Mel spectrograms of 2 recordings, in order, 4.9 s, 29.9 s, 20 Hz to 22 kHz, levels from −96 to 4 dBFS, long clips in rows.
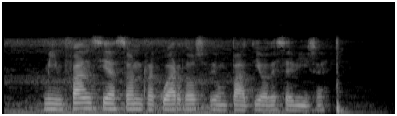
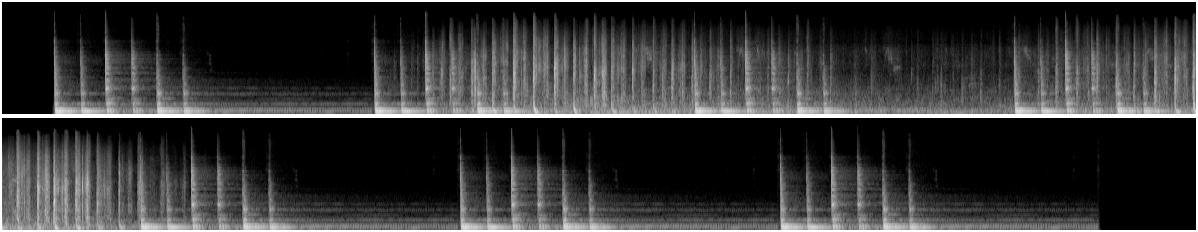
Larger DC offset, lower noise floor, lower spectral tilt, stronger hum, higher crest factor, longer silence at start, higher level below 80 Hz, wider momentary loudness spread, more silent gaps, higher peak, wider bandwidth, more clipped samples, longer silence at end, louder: neither; first, -77 dBFS vs -54 dBFS; second, -4.5 dB/octave vs -6 dB/octave; neither; second, 20 dB vs 26 dB; second, 0.05 s vs 0.65 s; second, -64 dBFS vs -44 dBFS; about the same, 14 LU vs 13 LU; neither; second, -22 dBFS vs 0 dBFS; second, 7.4 kHz vs 9.4 kHz; neither; second, 0.6 s vs 2.8 s; second, -41 LUFS vs -25 LUFS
